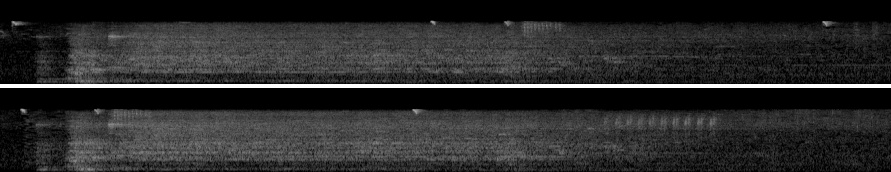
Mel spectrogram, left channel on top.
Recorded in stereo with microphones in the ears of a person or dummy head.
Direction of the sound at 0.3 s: 40° right (ahead or behind).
